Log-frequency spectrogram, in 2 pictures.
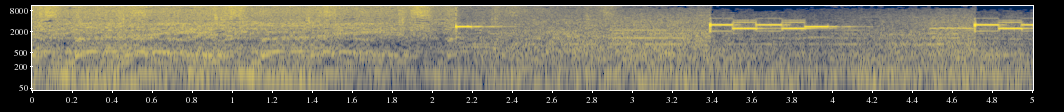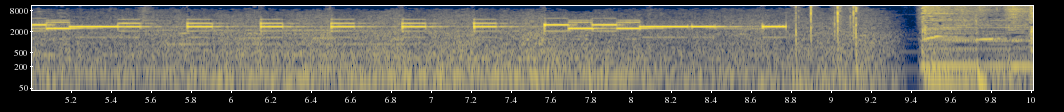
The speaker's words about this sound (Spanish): Si pensaste que sonaba tu celular, es momento de cambiarte a un smartphone.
